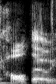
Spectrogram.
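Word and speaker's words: Holdo: How do you pronounce it? Haldo? Haldo? I think Haldo, yeah.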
